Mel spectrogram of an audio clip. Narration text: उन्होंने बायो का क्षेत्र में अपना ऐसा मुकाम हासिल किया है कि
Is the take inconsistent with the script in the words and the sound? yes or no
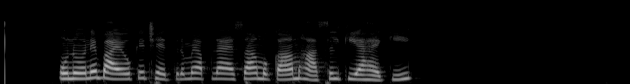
yes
